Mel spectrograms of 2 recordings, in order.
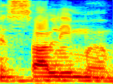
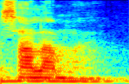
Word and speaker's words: Salimah: Kampung Bani Salimah yang lebih tepat bacanya Salimah bukan Salamah.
